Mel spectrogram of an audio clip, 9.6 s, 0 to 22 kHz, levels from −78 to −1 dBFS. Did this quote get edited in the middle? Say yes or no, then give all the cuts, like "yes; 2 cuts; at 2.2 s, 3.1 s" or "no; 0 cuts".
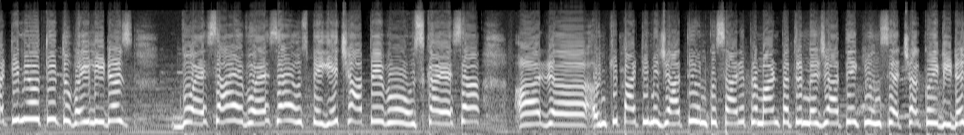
no; 0 cuts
